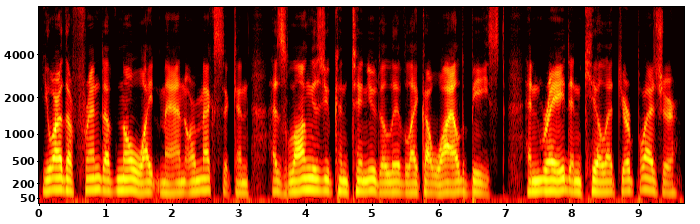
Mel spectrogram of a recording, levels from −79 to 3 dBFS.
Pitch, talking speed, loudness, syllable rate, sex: 115 Hz, 175 wpm, -20 LUFS, 4.0 syllables/s, male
